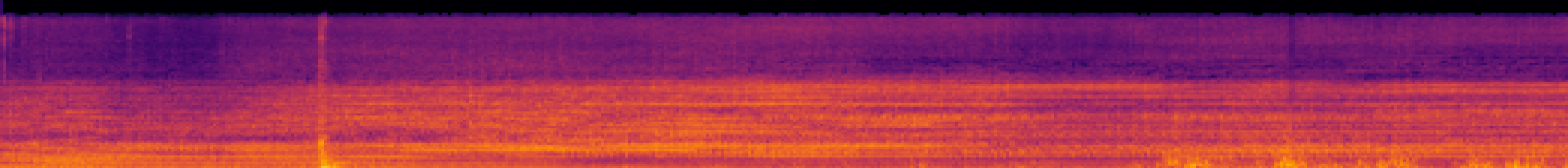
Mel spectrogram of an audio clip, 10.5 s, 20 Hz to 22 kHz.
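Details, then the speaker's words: 1993 Toyota Camry at startup: engine running with a steady whirring, whining tone over the idle and a few rattles; source unknown, owner hopes it is the water pump. "okay so this is this is the noise it makes when ever we started up talking about what it is exactly"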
